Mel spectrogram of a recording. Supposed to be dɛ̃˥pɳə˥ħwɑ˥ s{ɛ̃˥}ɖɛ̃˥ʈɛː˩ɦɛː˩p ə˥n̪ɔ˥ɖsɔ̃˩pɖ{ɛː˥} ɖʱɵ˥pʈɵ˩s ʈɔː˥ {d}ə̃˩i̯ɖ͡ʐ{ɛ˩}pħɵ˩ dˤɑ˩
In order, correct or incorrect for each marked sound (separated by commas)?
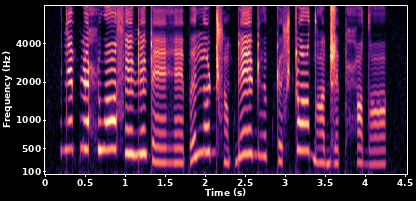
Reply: correct, correct, incorrect, correct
